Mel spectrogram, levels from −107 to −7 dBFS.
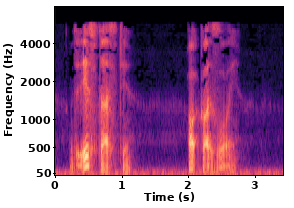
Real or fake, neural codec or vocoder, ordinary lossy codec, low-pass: fake; autoencoder, 22.05 kHz, a latent of 192 numbers a frame, VITS, trained on many speakers; MP3, 24 kbps; 7.2 kHz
